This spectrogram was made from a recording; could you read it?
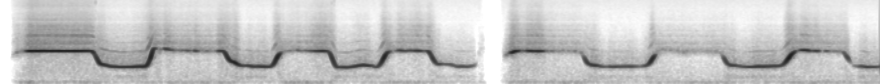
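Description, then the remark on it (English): A person whistles a clear two-note test tone, alternating between a higher and lower pitch in a steady repeating pattern, fairly loud, with one brief pause midway and no talking. “I'll whistle the tone while we wait.”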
